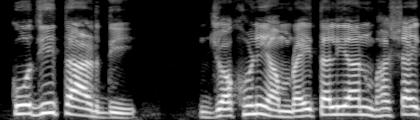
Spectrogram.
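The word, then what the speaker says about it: così: এত দেরি হচ্ছে কেন এই বাক্যের ইতালিয়ান ভাষা হবে পেরকে এ কোজি তার্দি। পেরকে এ কোজি তার্দি। এখানে ই এর উচ্চারণ হবে এ, আর এস আই এর উচ্চারণ হবে জি। পেরকে এ কোজি তার্দি।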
